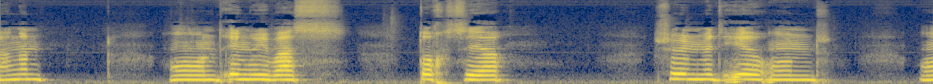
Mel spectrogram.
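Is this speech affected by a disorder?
Yes: spasticity from birth; multiple sclerosis.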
